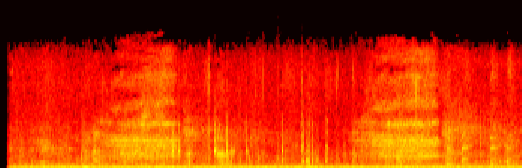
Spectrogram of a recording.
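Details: Two long, rough, noisy snoring breaths a few seconds apart over a steady low hum and faint room sounds.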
